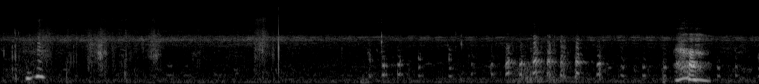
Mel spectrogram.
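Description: A few chicken clucks come and go amid quiet background noise and soft talking, with a louder burst of clucking near the end.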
